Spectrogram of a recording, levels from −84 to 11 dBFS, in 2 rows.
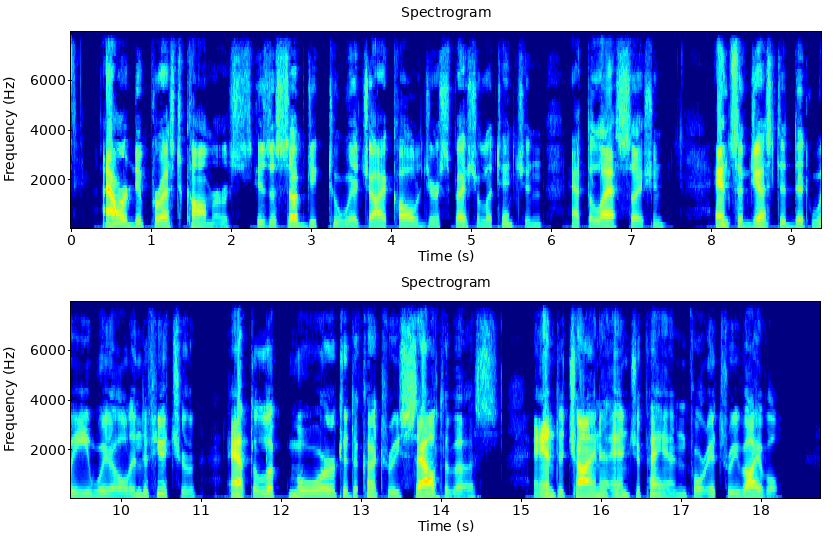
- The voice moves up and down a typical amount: No, wide, 6.3 semitones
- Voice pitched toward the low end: No, medium, 150 Hz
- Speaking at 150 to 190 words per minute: No, average, 140 wpm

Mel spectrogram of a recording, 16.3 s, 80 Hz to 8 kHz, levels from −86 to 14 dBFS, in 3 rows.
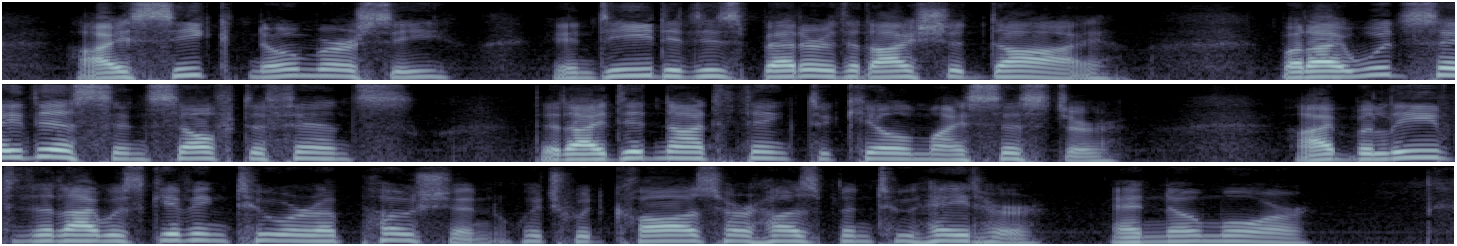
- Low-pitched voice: No, medium, 170 Hz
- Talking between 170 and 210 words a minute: Yes, average, 185 wpm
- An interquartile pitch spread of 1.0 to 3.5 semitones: Yes, average, 2.8 semitones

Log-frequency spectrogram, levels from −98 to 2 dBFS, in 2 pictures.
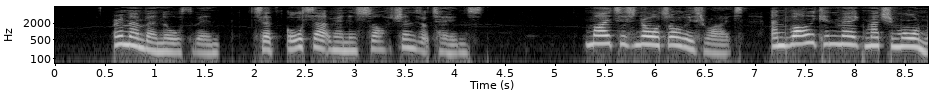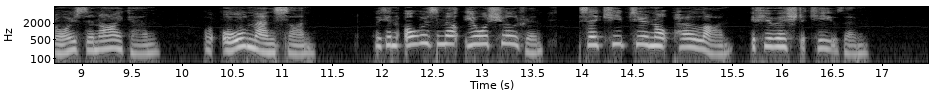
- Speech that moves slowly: No, average, 170 wpm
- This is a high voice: Yes, very high, 260 Hz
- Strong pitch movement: Yes, wide, 8.8 semitones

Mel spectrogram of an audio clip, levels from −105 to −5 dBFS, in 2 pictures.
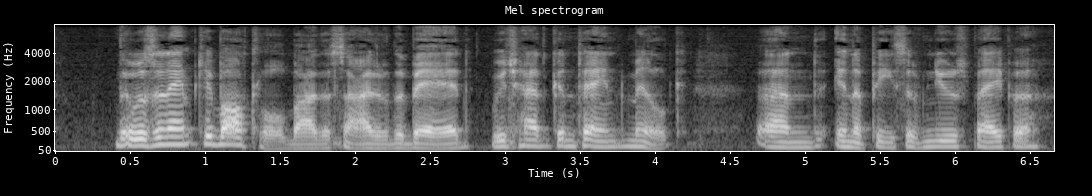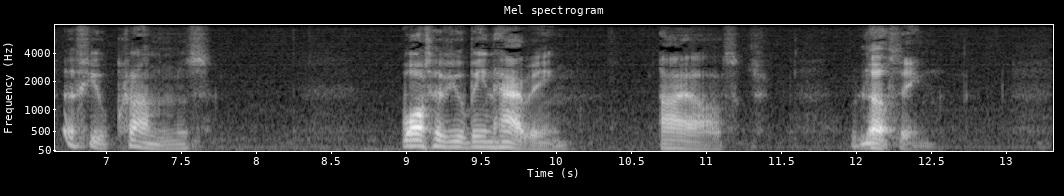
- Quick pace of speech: No, average, 145 wpm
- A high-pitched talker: No, low, 125 Hz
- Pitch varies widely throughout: Yes, wide, 6.0 semitones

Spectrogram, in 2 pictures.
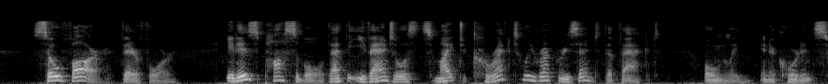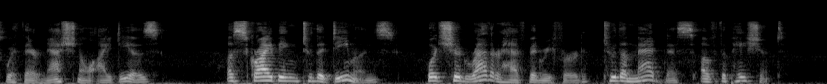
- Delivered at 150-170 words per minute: No, average, 140 wpm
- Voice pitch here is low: Yes, low, 130 Hz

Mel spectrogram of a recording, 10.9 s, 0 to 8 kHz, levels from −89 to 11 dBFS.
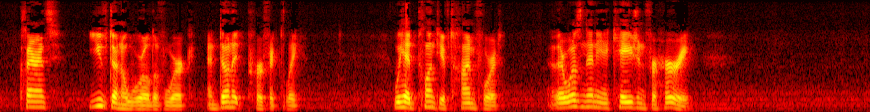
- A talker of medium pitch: No, low, 130 Hz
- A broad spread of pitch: Yes, wide, 6.3 semitones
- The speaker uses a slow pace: Yes, slow, 130 wpm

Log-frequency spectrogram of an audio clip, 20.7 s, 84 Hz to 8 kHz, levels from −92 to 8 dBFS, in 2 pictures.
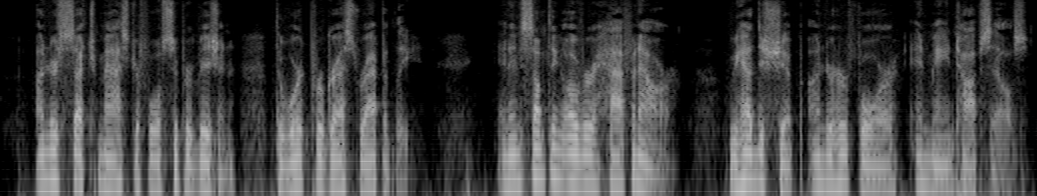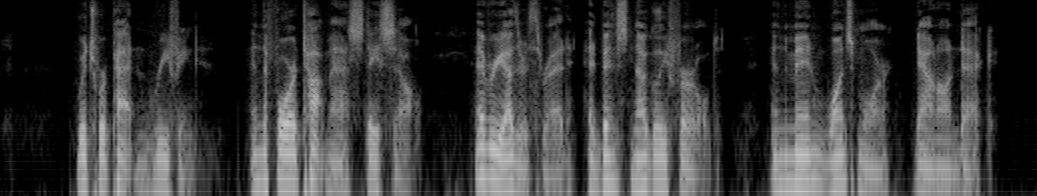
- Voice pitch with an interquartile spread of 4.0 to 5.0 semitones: No, average, 3.1 semitones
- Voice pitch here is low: Yes, low, 100 Hz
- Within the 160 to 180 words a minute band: No, average, 140 wpm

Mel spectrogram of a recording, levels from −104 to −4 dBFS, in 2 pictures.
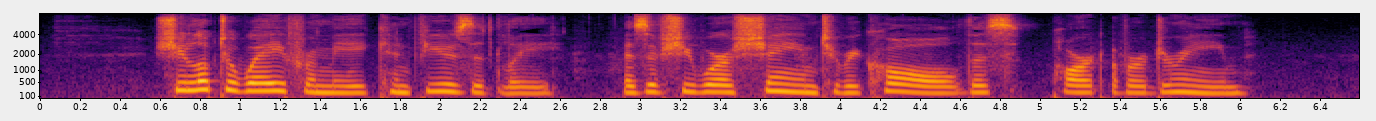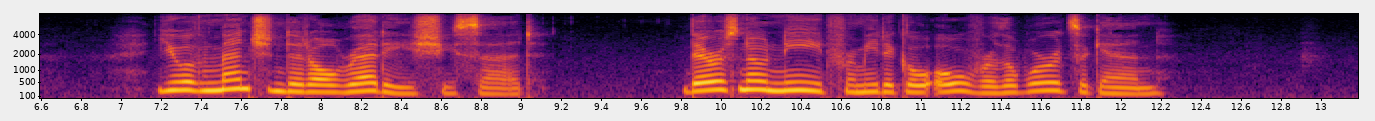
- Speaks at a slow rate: No, average, 170 wpm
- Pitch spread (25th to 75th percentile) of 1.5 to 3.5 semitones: No, average, 3.9 semitones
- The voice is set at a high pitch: Yes, high, 205 Hz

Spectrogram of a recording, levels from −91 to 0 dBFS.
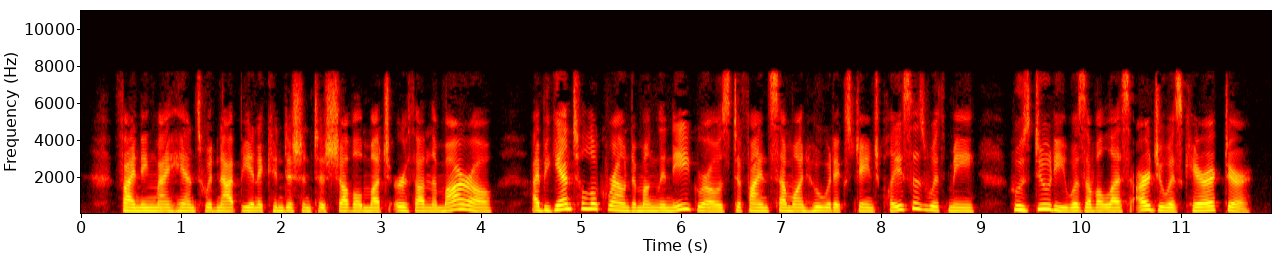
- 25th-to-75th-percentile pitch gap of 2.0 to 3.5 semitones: Yes, average, 2.8 semitones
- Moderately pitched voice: Yes, medium, 180 Hz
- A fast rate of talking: Yes, fast, 210 wpm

